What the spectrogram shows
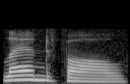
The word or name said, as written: landfall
